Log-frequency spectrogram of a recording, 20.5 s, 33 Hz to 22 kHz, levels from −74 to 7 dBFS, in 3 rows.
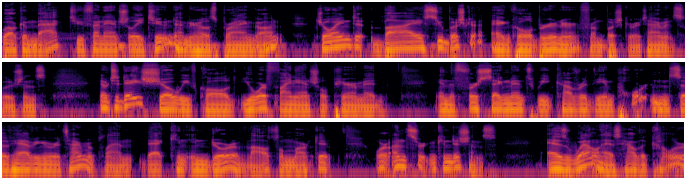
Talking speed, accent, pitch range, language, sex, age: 165 wpm, American, 70-100 Hz, English, male, 30-49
